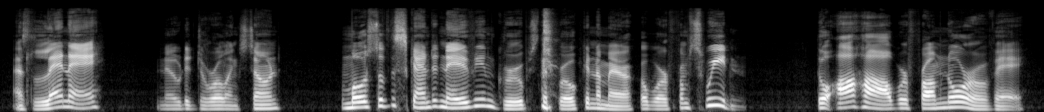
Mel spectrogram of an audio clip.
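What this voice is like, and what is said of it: Caricatured put-on accent. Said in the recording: “I'm doing a caricatured accent to make fun of them”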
